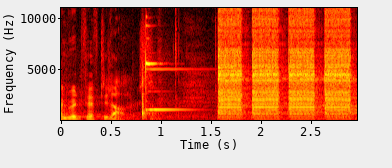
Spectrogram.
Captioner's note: counter beeps; counter buzzes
